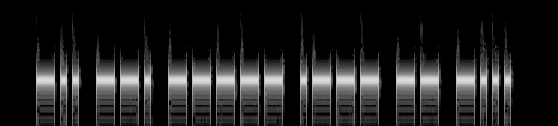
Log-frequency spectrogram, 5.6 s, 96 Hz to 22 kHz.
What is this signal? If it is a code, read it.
Morse code, heard as a keyed tone, about 20 wpm, 700 Hz. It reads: DG0JMB
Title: 2023 SOTA Activator Call Signs - 20wpm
